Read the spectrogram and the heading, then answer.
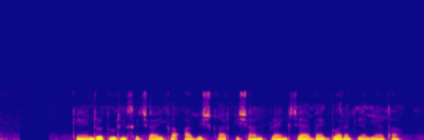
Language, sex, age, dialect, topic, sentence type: Hindi, female, 18-24, Awadhi Bundeli, agriculture, statement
